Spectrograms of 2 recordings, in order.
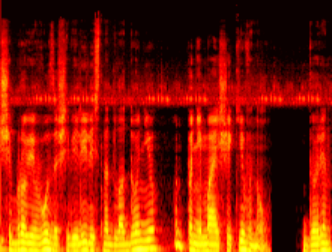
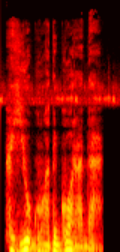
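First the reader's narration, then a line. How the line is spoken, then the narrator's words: Whispering. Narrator (Russian): шепнул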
